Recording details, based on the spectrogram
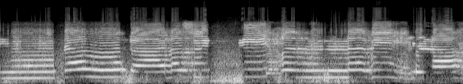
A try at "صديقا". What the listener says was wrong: صدیقاً کا پڑھیں آپ. قاف پڑھیے. صدیقاً پور باریک حروف کا دھیان رکھا کریں نا. صدیقاً پور کیجیے بیٹا. صدیقاً نبیّا.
